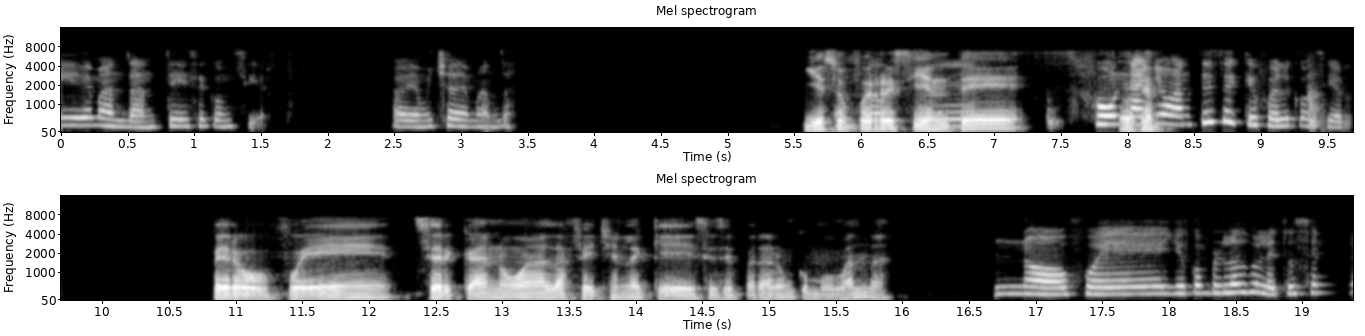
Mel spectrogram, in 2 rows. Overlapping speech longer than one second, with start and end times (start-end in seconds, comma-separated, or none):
5.8-7.1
